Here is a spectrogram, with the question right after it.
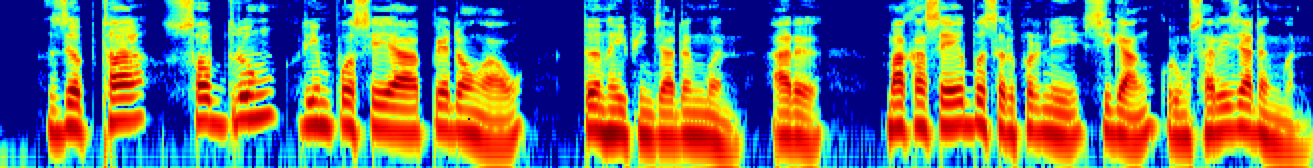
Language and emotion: Bodo, neutral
